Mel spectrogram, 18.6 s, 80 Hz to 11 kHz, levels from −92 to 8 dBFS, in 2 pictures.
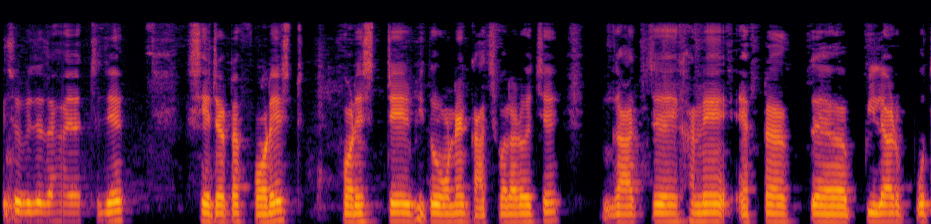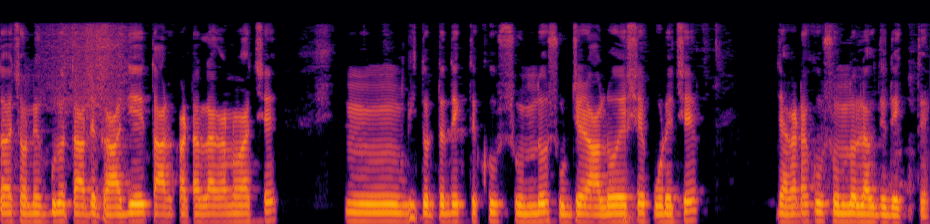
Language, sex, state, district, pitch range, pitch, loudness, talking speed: Bengali, male, West Bengal, Dakshin Dinajpur, 115-125 Hz, 120 Hz, -16 LUFS, 135 wpm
